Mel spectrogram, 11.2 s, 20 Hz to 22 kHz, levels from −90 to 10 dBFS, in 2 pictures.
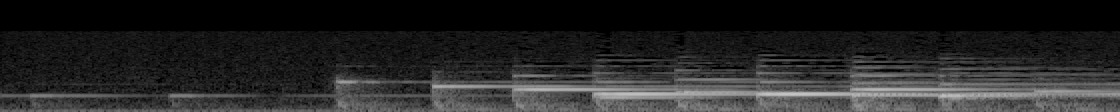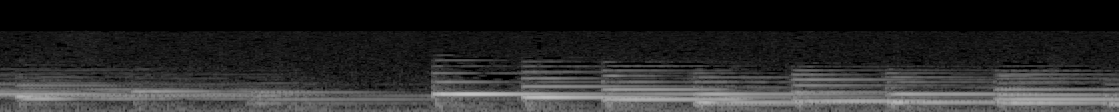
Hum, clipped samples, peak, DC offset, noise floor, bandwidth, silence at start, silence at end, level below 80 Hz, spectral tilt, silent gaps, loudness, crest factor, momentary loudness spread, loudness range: none; under 0.1%; -12 dBFS; under 0.1%; -53 dBFS; 7.8 kHz; 0.15 s; 0 s; -54 dBFS; -7.5 dB/octave; none; -24 LUFS; 14 dB; 18 LU; 6 LU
